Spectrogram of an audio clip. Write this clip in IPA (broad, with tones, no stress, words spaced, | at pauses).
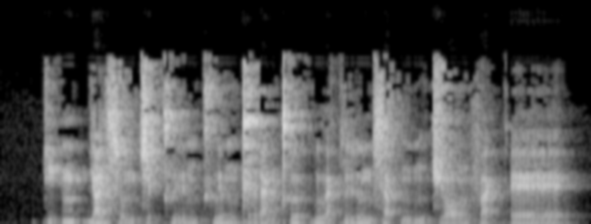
ki˦˥ʔmo˥˩k̚ ja˧jso˩˦mt͡ɕa˦˥p̚kʰrɯ˦˥ŋ kʰlɯ˧ŋtra˧ŋ kʰlo˥˩k̚ lu˨˩a̯kru˦˥nsa˨˩p̚ŋɯ˨˩ŋ t͡ɕɔː˦˥ŋfa˨˩k̚ ʔɛː˧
